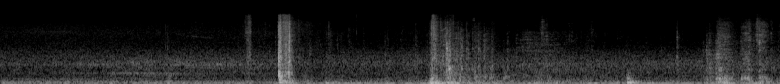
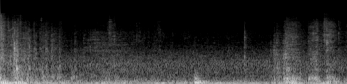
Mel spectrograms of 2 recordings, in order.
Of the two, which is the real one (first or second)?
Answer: first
